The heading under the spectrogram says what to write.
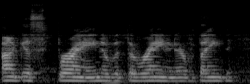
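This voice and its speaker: A woman speaks at a fairly slow pace in a fairly low voice, with audible room echo. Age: 70s. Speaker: cooking channel host. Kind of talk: casual vlog update. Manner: halting, many fillers.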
